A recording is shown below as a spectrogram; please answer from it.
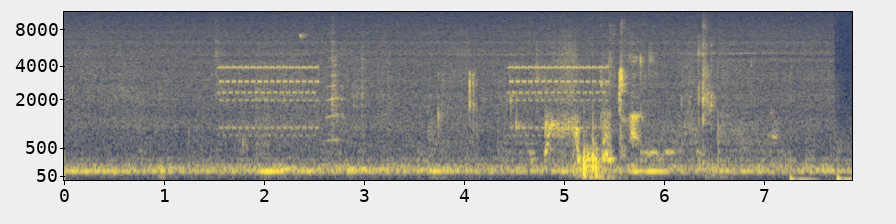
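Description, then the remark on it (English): A telephone rings twice with an incoming call to the Eagle FM radio call-in segment, each ring a buzzy, high-pitched burst lasting about a second with a pause between, over a steady low hum and a few scattered clicks. “So there we have another call.”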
